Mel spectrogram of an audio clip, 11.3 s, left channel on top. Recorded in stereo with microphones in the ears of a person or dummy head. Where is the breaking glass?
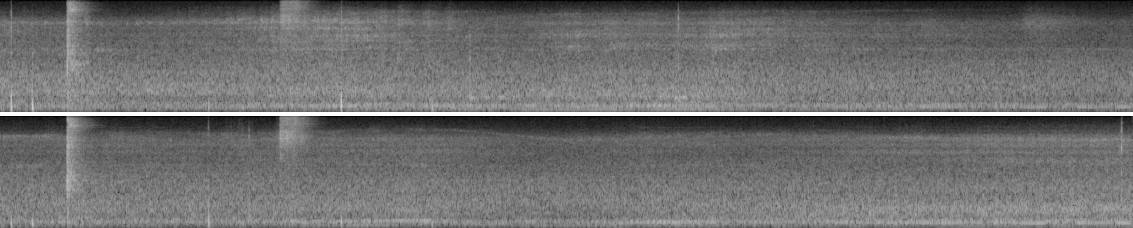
15° right (ahead or behind), 1.0 m.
